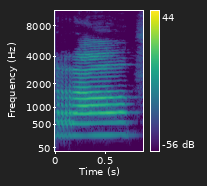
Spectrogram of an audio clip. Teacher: जैसे अपन रा को बोलते हैं रा, तो इसे बोलते वक्त कंपन होता है, इसलिए इसे प्रकंपित व्यंजन कहते हैं।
